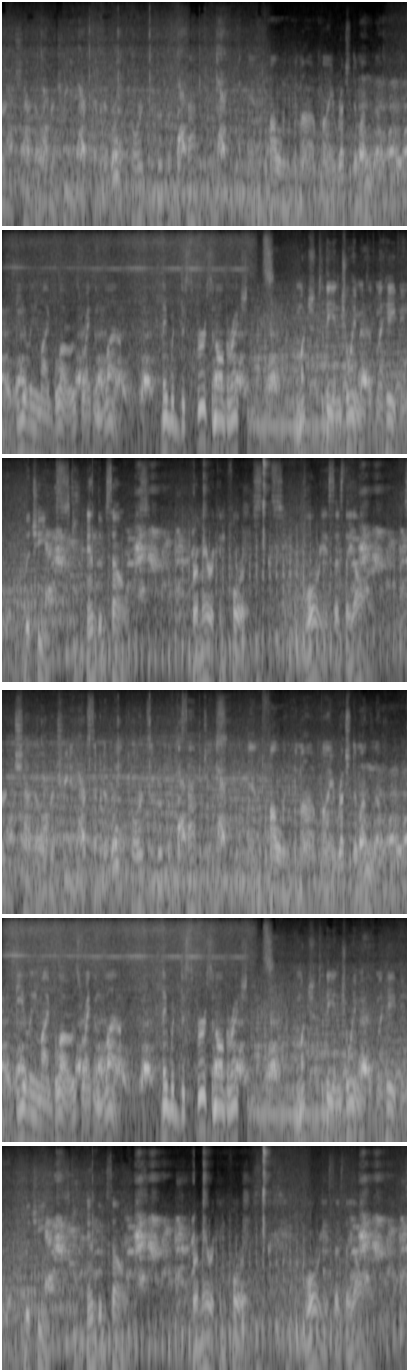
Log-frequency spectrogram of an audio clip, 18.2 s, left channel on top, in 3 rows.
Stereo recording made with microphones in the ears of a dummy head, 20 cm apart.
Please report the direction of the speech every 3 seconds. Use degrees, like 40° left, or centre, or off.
70° right, 60° right, 30° right, 20° left, 50° left, 60° left.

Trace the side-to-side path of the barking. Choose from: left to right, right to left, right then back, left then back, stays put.
stays put.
